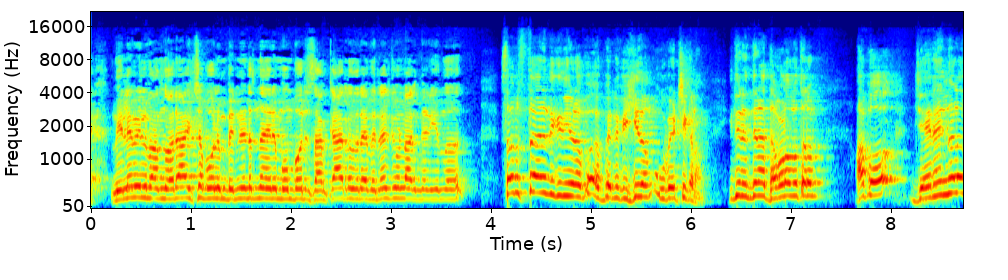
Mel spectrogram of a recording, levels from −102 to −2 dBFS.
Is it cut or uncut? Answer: cut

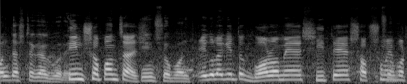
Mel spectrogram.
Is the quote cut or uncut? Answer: cut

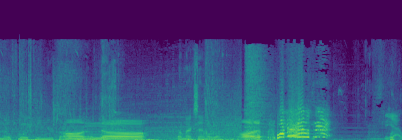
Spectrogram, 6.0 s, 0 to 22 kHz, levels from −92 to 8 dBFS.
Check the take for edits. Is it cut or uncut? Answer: uncut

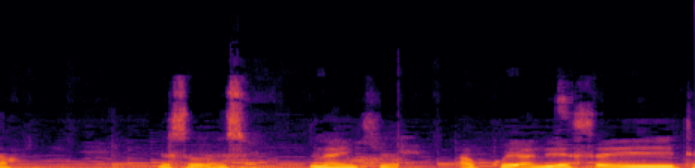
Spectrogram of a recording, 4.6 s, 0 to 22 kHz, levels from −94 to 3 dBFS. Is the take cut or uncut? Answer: cut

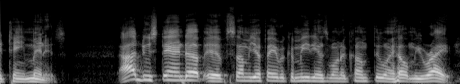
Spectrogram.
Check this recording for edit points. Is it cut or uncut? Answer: cut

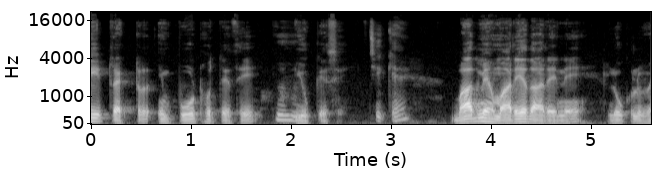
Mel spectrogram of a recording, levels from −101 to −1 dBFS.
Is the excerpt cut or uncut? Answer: uncut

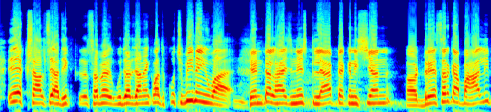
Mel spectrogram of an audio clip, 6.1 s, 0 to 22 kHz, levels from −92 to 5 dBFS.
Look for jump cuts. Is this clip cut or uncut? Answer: cut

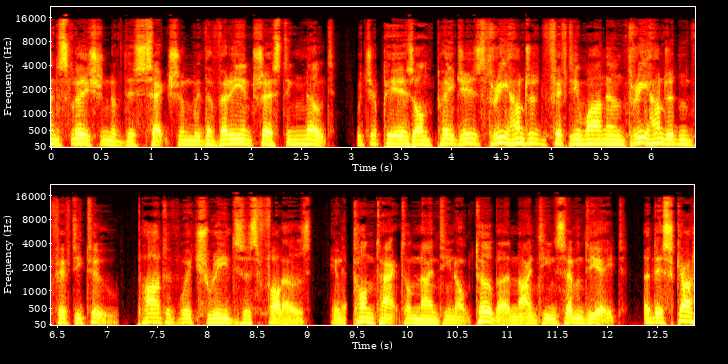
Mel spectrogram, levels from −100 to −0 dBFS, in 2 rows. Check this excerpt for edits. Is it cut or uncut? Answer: uncut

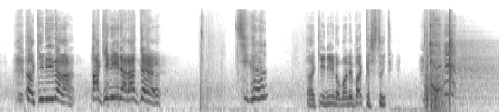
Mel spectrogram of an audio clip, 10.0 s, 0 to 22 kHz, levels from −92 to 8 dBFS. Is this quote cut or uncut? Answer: cut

